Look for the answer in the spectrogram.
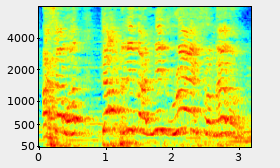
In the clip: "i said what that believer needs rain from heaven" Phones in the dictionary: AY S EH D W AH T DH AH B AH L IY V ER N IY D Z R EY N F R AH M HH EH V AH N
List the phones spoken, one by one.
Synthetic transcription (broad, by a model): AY S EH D W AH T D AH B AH L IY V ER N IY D R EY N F R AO M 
